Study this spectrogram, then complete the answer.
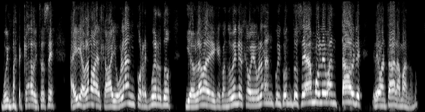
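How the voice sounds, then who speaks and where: A man, co-hosting a casual chat and pausing often with hesitant fillers. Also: sits high, gravelly, dry recording, dull audio. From Panama. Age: 50s. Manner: conversational, hesitant with many "eh" fillers. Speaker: co-host.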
